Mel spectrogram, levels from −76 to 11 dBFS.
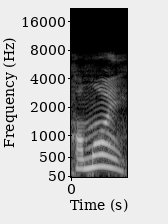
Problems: none marked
